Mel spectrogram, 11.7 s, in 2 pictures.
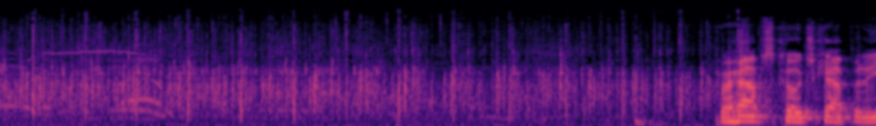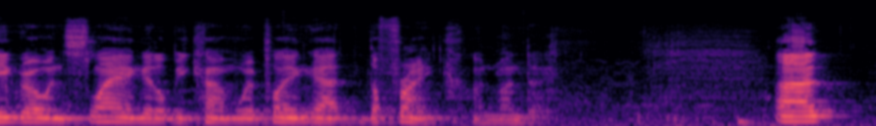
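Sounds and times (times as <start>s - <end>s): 
whoop: 0.0s - 1.2s
crowd applause: 0.0s - 5.0s
speech: 4.8s - 9.6s, 11.0s - 11.5s.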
